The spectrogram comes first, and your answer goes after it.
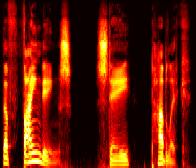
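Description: A Canadian man giving opinion commentary in an emphatic, deliberate way, posing rhetorical questions and pausing for weight. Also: fairly low pitch, wildly swooping pitch, pushed and bright, no room sound, clean studio sound.

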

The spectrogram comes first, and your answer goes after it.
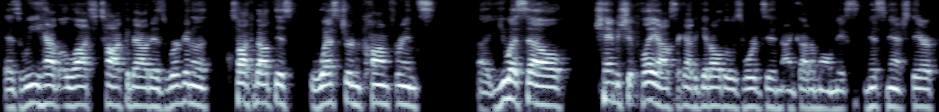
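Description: A man casually hosting a soccer podcast, chatty, informal and rambling. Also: a little high. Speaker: podcast host.

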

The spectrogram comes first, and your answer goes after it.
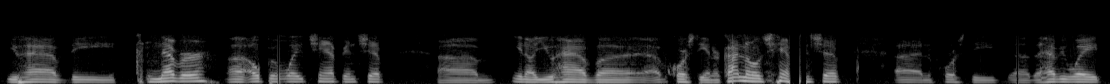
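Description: A man's voice: on the low side, measured pace, no echo. Man talking over a thin phone line. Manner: rambling, heavy on "uh" and "you know". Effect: over the phone, line cutting in and out. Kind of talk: casual wrestling chat.

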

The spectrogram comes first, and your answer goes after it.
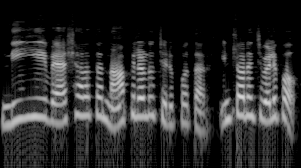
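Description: A woman voicing a harsh, bullying middle-aged aunt in a told story, scolding and shouting sarcastically. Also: sits high, fast talker, no room sound, dull audio, pitched above the performer's own voice, natural voice. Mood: raging. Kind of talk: storytelling narration.

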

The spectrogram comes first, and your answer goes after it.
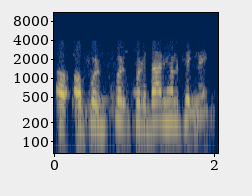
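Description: A man's voice: high voice, fairly even intonation, fast talker. A man in his sixties hosting a casual call-in radio chat, laughing easily and stumbling over repeated words. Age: 60s. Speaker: radio show host. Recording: phone-line call-in audio.

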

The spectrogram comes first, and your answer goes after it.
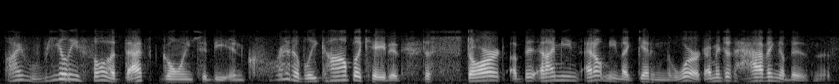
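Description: A man, a team-building coach, telling stories animatedly as an interview guest, often jumping up in pitch for emphasis. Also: very animated, moderate pace, hardly any pauses, muffled recording. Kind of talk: interview storytelling.

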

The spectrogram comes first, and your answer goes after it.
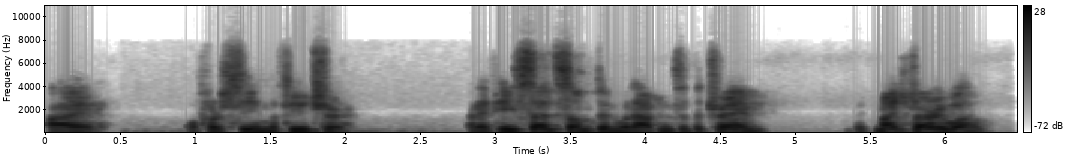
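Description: A gruff Scottish theatre boss. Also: male voice, lowish voice, expressive, moderate pace, a little mellow, no echo. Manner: blunt, scolding, sly. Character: gruff middle-aged Scottish theatre owner, shrewd. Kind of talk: old-time radio drama acting. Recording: dull dry lo-fi radio recording.

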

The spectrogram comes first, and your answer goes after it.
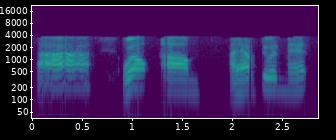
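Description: A man's voice: fairly high pitch, steady tone, takes it slowly, no echo. An American man hosting a live call-in fan podcast with a folksy showman's way of presenting. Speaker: podcast host. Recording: dry, narrow phone-like podcast audio.

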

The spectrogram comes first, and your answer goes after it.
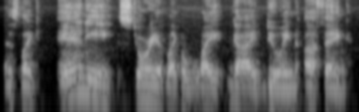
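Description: A man from Morocco co-hosting a casual podcast discussion, talking in halting stops and starts with many fillers. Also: medium pitch, steady tone, dark tone. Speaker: podcast co-host.

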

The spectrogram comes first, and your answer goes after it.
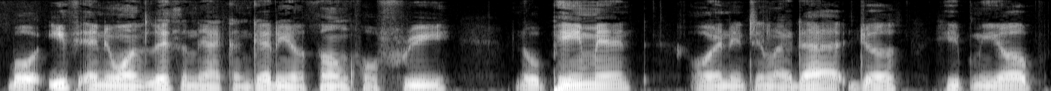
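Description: A man's voice: fairly low pitch, fairly even intonation, moderate pace, warm tone, clean tone, dry recording. A man hosting a casual music review podcast, rambling and often restarting his sentences in loose slang. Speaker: podcast host.

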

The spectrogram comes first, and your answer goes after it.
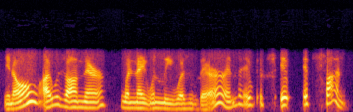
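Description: A woman's voice: fairly low pitch, big pitch swings, normal speed, no echo. Female podcast co-host, informal and chatty, dry sound with thin telephone-like band. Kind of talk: casual chat. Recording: tinny, phone-like dry connection.

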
